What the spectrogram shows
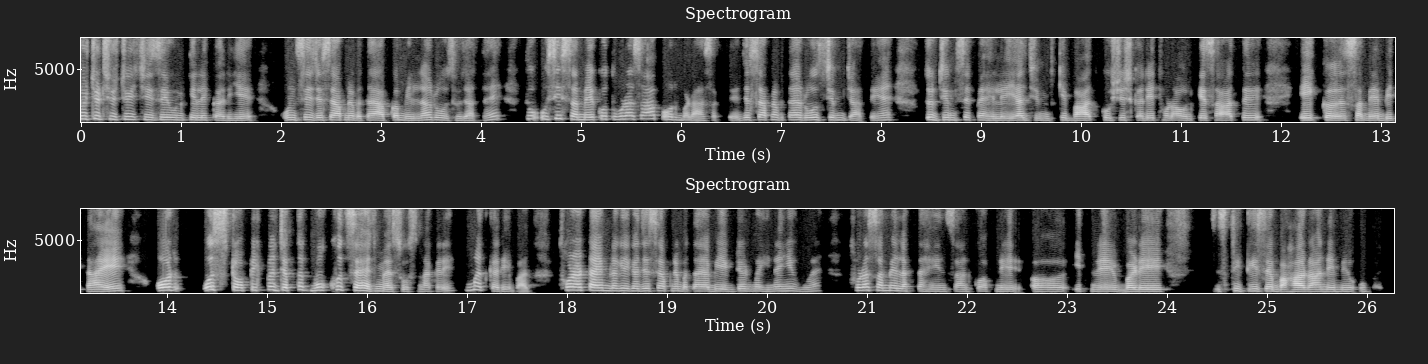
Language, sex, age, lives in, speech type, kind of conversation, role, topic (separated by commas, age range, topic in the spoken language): Hindi, female, 35-39, India, conversation, advice, advisor, मैं सहानुभूति दिखाते हुए अपने दोस्त की मदद कैसे करूँ?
